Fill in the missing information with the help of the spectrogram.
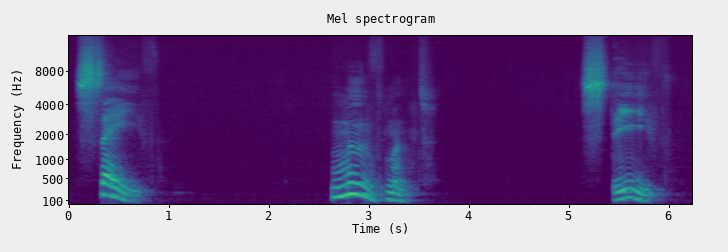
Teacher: when you send in the air through your voice box, which is in your throat, your bottom lip starts to vibrate and you get a V sound.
